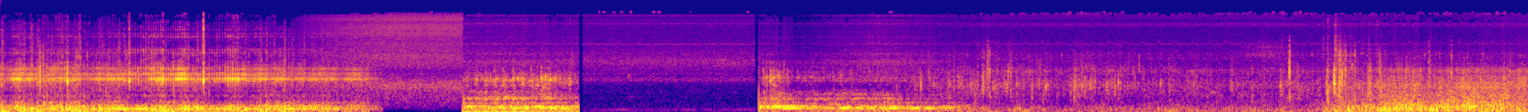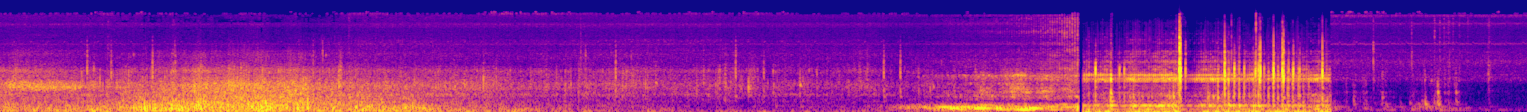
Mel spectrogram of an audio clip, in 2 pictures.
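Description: Fat-tire mountain bike being ridden fast on dirt singletrack, heard from a helmet-mounted camera: wind rushing over the microphone and the wide tires rumbling over the trail, with a steady hum in some stretches. The sound breaks off and changes abruptly several times, with short quiet gaps in between.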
